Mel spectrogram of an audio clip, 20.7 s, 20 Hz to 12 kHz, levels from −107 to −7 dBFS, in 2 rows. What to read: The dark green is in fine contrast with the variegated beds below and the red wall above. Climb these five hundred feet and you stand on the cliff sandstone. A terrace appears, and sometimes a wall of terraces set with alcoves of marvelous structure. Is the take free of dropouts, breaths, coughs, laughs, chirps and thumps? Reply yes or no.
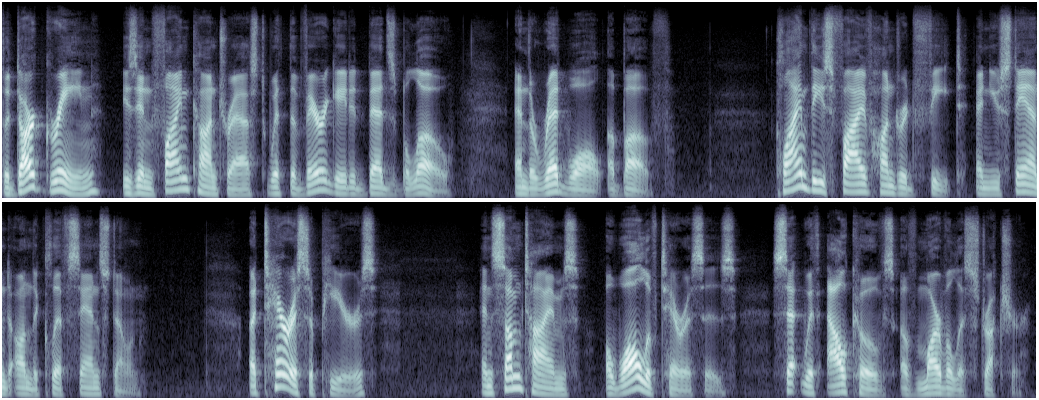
yes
